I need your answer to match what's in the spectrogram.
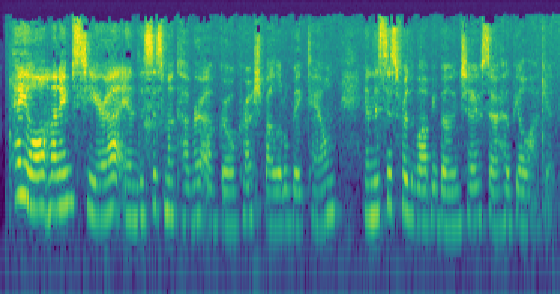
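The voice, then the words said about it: Strong Arkansas Southern accent. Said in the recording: “it's the accent for me. It's just like very prominent in this video. ... I grew up in Arkansas”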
